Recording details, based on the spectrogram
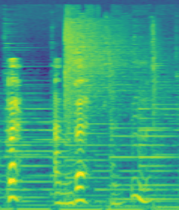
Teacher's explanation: p and b and m are produced with both of your lips. So you use the movement of both lips. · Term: bilabial consonant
